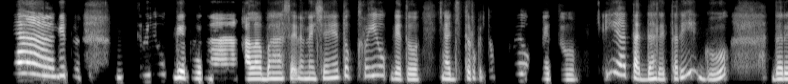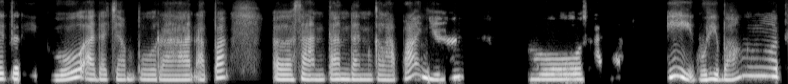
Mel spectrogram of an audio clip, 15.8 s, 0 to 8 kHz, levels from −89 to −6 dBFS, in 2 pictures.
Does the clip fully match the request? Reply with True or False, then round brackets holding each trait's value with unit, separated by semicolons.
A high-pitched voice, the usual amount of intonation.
False (195 Hz; 6.1 semitones)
